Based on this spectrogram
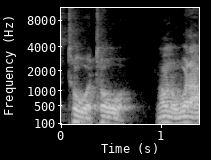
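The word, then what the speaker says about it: To'oTo'o: henry tortor that's his that's how he pronounced his name is tortor i don't know what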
